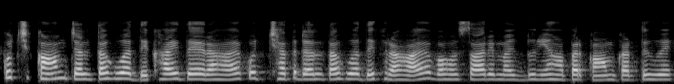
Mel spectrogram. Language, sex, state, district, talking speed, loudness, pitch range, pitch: Hindi, female, Madhya Pradesh, Dhar, 205 wpm, -19 LUFS, 225-255 Hz, 235 Hz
